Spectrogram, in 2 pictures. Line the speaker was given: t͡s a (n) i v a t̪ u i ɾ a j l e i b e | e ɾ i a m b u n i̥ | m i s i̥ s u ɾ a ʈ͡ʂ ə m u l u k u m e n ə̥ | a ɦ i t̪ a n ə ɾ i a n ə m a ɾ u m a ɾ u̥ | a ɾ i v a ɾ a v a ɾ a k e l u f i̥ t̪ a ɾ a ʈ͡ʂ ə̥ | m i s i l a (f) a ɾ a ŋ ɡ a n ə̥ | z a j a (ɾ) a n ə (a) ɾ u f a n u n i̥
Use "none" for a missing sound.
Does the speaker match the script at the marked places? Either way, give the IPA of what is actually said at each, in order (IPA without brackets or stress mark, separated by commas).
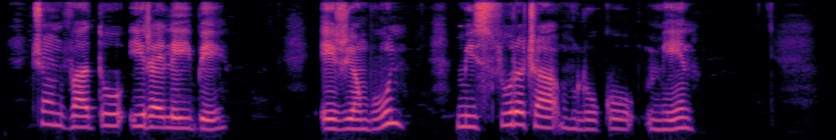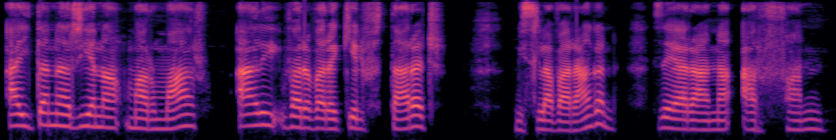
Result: n, v, ɾ, a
